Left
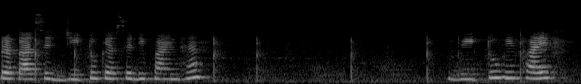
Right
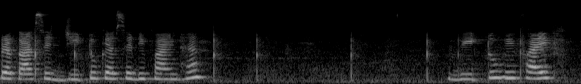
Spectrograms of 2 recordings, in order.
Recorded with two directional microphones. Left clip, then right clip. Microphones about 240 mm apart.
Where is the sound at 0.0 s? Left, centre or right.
Right.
